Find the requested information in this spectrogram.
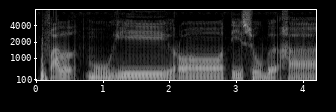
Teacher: Kata subha, ba-nya ada di tengah dan berharokat sukun asli, maka dipantulkan tidak begitu keras. Tidak subha, tapi secukupnya saja. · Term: qalqalah sugro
